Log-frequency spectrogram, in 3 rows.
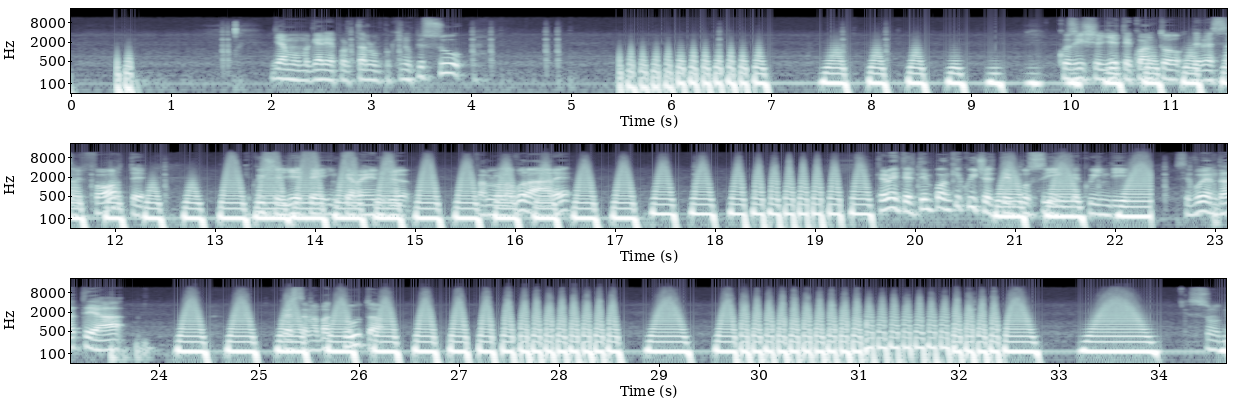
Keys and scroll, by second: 23.6 Return.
